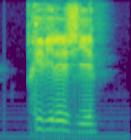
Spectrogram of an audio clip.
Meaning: to privilege, to favour
- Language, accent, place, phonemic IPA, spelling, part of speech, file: French, France, Lyon, /pʁi.vi.le.ʒje/, privilégier, verb, LL-Q150 (fra)-privilégier.wav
